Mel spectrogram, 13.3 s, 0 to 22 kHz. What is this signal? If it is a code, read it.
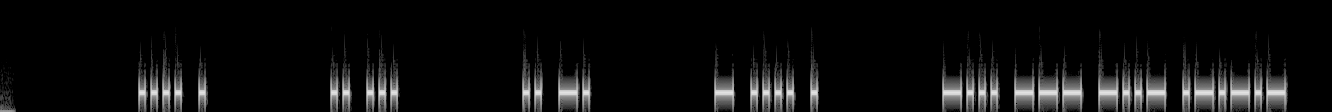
Morse code, heard as a keyed tone, about 20 wpm, 700 Hz. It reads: HE IS IN THE BOX.
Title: 3x Word-Spacing - Sentences from Top 500 Words - 20wpm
